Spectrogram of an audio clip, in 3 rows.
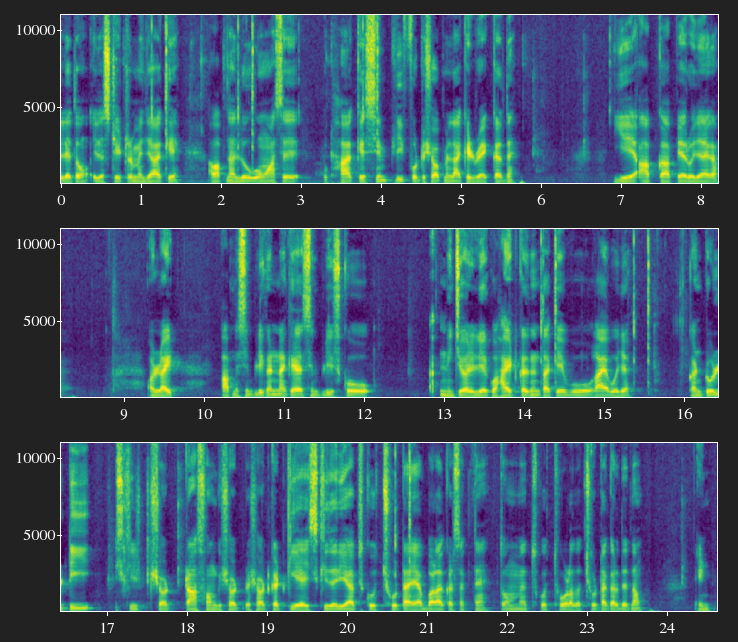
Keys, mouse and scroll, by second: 0.9 click, 1.8 space, 1.9 click, 2.3 space, 3.5 click, 13.9 click, 17.2 ctrl+t, 20.3 alt+shift+click.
